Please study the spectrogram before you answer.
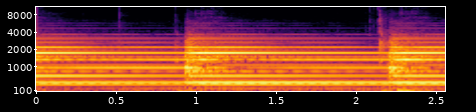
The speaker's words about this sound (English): But still, we're ringing the bell for the Phils. They did secure that all-important series win this weekend in D.C.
